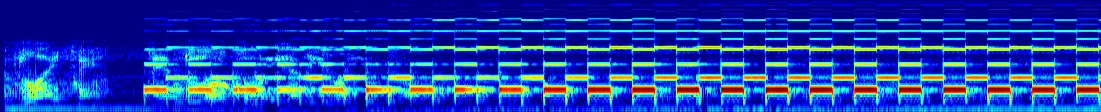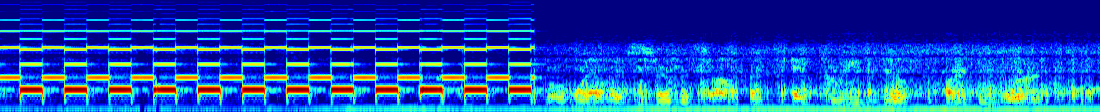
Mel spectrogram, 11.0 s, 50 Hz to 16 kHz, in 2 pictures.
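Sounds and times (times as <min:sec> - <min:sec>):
radio alert alarm beeping: 0:00.7 - 0:08.2.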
